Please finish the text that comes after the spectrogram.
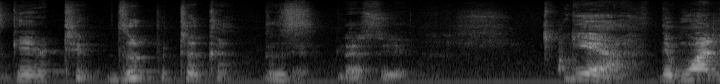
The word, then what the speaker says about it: Zuppa Toscana: Zuppa Toscana. How you pronounce it, Gary? Zuppa Toscana.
